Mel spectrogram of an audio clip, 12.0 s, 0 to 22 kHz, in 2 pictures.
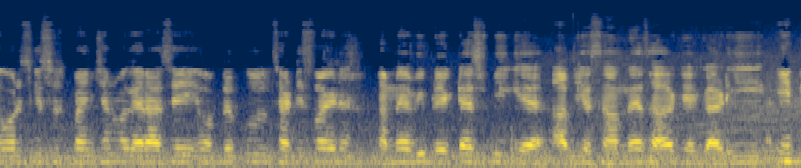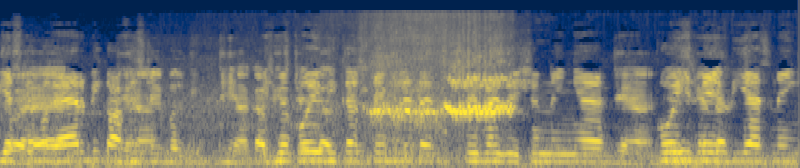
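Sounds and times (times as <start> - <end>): tyres squealing under braking: 7.5 - 10.1.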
